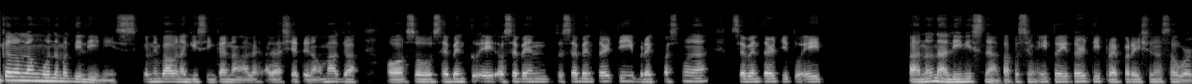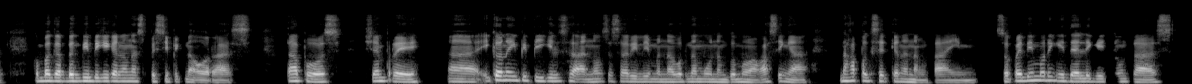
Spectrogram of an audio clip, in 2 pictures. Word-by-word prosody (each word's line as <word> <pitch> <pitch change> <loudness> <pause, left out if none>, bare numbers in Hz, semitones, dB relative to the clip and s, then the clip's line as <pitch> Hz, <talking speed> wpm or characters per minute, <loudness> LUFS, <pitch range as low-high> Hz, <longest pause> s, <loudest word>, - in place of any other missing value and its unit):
ka 190 - +5
na 185 - +7
lang 170 -1 +6
muna 155 -2 +5
mag-lilinis, 105 -8 -2
kung 120 - -4
halimbawa 125 0 +2
nagising 110 0 -3
ka 115 - 0
ng 105 -1 -2
ala 110 - -3
7:00 110 -1 -2
ng 110 - -3
umaga 120 -2 -1 0.2
o 110 0 +2
so 115 0 +2
7:00 120 +2 +1
to - - -2
8:00 140 0 +2
o - - +3
7:00 130 +1 0
to - - -15
7:30 140 +3 0
breakfast 115 -2 -3
muna, 140 +2 -2 0.2
7:30 130 0 +1
to - - -5
8:00, 130 +1 +1 0.8
ano 115 +4 +3
na 140 -4 +5
linis 120 +3 +1
na 105 -5 0
tapos 115 +2 -4
yung 120 -1 -6
8:00 125 - -3
to 130 - 0
8:30 130 +1 +1
preparation 110 0 0
na 110 - -3
sa 115 - -2
work. 95 -2 -3 0.2
Kumbaga 160 0 +5
nagbibigay 155 0 +5
ka 155 - +5
lang 145 0 0
ng 145 - 0
specific 130 -3 -6
na 115 - -1
oras, 95 -1 -2 0.4
tapos, 130 -7 +3 0.2
siyempre 130 -6 +3 0.2
ah, 125 -2 +1
ikaw 200 -2 +4
na 195 - +3
yung 185 - -2
pipigil 155 -4 -1
sa 155 -7 +1
ano, 125 +2 -5
sa 130 - -12
sarili 130 -2 -2
mo 125 - -5
na 120 0 -2
wag 120 +1 -1
na 125 - -1
munang 120 -2 -2
gumawa 115 -3 -1
kasi 130 +4 -3
nga, 100 0 -3 0.3
nakapag-set 160 -3 -1
ka - - -1
na 125 - -3
ng 95 -5 -3
time. 95 0 -5 0.2
So 135 - -3
pwede 165 +2 +3
mo 190 0 +2
ring 180 - -2
i-delegate 135 -3 0
yung 130 0 -7
task. 110 0 -2
125 Hz, 200 wpm, -22 LUFS, 115-140 Hz, 0.8 s, na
